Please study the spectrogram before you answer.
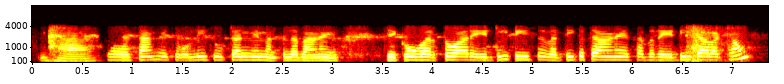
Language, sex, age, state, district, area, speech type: Sindhi, female, 45-60, Gujarat, Junagadh, rural, conversation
